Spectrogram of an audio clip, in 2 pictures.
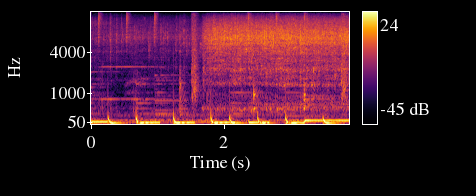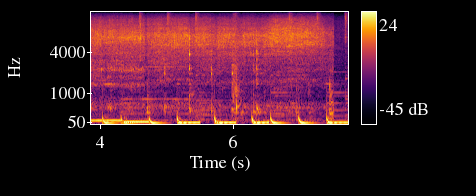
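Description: Ground onion paste frying in a pan, a loud continuous sizzle broken by rhythmic scraping strokes of a spoon stirring close up, with no talking.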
